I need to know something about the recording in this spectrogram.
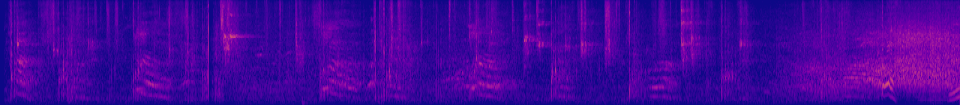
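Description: Tennis rally: racket strikes on the ball about every second or so, each met by a player's grunt. Near the end the crowd cheers, the noise swelling as the point is won.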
